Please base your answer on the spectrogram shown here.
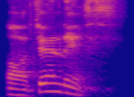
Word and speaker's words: Janice: Janice。是 Janice。重音是伫头前。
